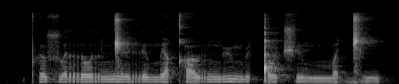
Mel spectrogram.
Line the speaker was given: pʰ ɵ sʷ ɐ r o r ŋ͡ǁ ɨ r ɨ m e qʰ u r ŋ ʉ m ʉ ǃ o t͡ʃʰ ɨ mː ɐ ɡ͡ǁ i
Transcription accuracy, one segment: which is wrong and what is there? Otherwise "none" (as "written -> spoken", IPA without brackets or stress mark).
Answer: none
